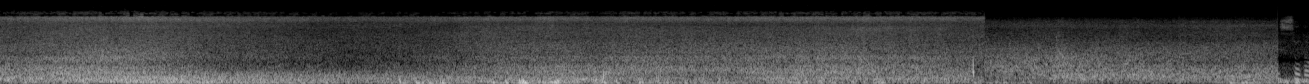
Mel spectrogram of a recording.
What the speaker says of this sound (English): it's kind of rocky, lots of waves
